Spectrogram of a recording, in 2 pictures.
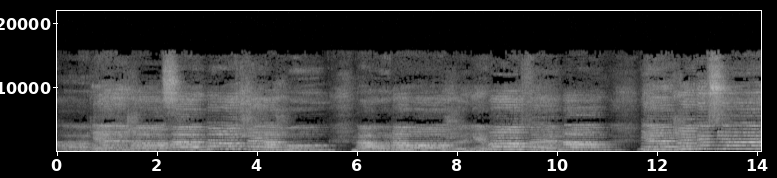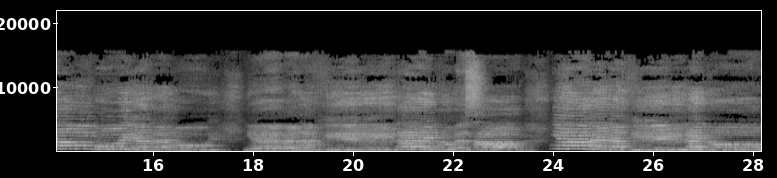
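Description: A choir singing in several parts. The phrases last about six seconds each, with a brief pause between them, five phrases in all.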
